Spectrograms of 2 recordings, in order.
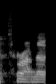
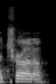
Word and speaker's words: Toronto: uh he's in the toronto area so oh sorry i'm not supposed to pronounce the second t in that toronto right no no toronto that's good all right well this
